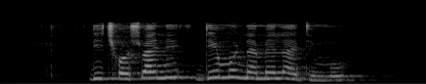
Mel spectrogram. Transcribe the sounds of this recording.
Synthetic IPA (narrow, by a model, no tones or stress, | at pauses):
dit͡ʃʰɔʃwanɪdimʊnamɛladimʊ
